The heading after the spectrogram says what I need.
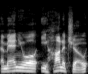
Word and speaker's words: Immanuel Iheanacho: Emanuel Ehanicho is how uh he told Pat McAfee on ESPN. He pronounces his name, five-star offensive tackle.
